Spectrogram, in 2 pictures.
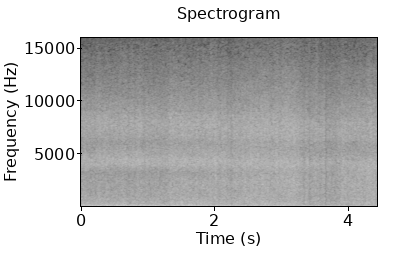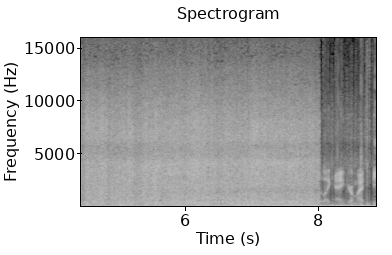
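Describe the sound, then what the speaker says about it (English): Constant rushing, splashing water with heavy wind buffeting the microphone, loud and unbroken until it cuts off near the end. "just picking up the splash in the water"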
